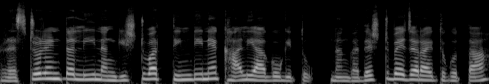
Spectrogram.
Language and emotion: Kannada, sad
